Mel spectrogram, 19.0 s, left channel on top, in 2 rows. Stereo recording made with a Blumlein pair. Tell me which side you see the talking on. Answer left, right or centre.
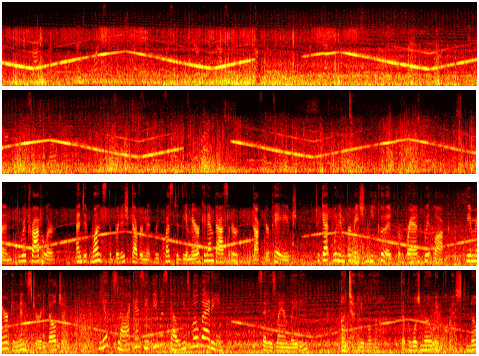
right.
